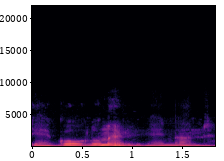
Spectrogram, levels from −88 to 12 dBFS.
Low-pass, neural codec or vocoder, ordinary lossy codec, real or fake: 10.8 kHz; codec, 24 kHz, 0.9 kbps, WavTokenizer, medium speech release version 2; none; fake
